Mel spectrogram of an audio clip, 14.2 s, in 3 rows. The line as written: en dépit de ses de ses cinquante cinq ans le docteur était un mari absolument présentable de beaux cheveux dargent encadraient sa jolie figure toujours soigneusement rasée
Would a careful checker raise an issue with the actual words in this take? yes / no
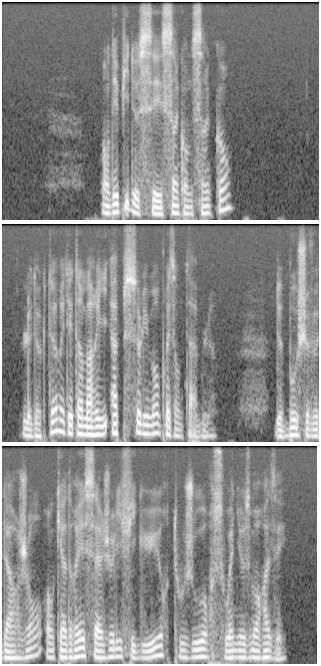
yes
